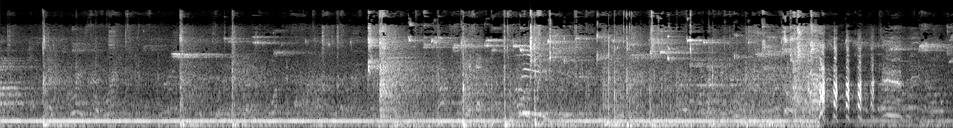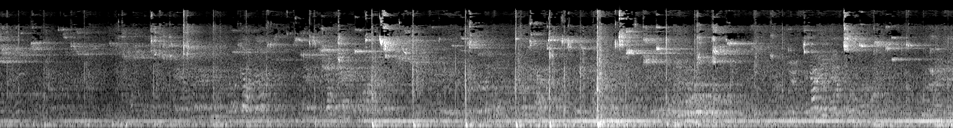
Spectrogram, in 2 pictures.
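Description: Basketball game on a hardwood gym floor: a ball bouncing, short high sneaker squeaks and indistinct voices in a large echoing hall, over a steady low hum. About fourteen seconds in comes a quick run of loud clatters, after which everything is quieter.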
